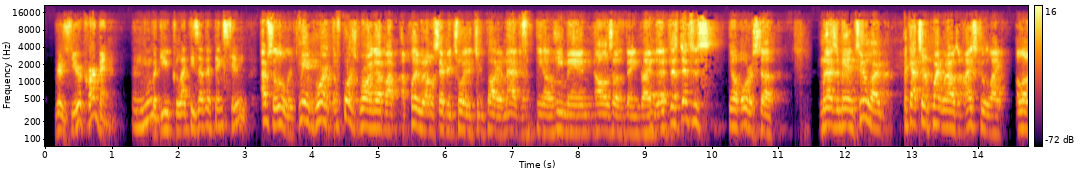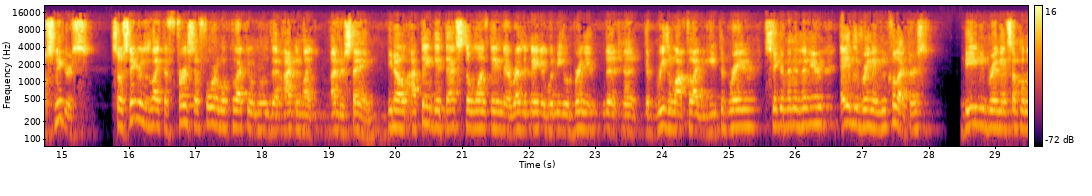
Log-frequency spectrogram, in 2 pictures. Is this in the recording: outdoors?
no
